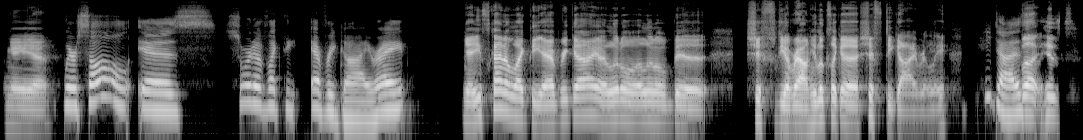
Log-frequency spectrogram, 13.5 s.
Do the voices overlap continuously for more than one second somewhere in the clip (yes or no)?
no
